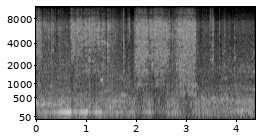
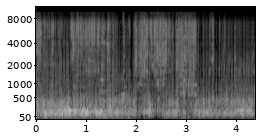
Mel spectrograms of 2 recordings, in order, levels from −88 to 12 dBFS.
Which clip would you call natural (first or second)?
first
